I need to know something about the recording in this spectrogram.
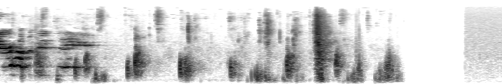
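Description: Footsteps walk along a paved path outdoors.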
